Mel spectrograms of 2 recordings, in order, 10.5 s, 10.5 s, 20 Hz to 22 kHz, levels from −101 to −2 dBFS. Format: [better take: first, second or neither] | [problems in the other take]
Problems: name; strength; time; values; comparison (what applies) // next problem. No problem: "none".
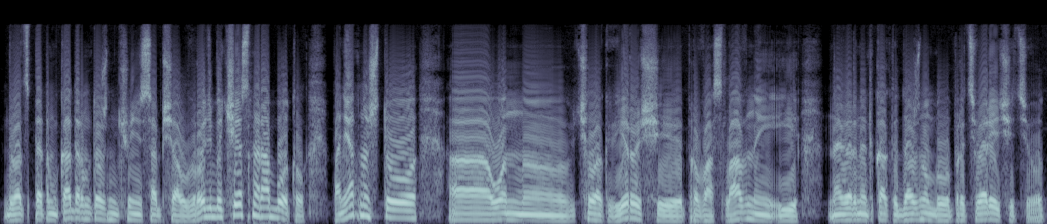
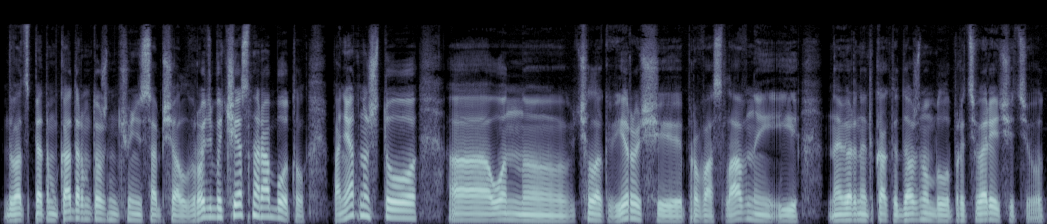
second | distortion; heavy; 7 dB below the speech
